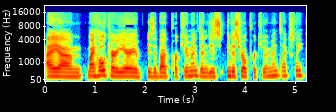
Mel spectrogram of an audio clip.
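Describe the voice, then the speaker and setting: A woman's voice: medium pitch, fairly even intonation, brisk, dry recording. French woman, hesitant startup founder. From France. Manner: hesitant, many fillers. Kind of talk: online interview talk.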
